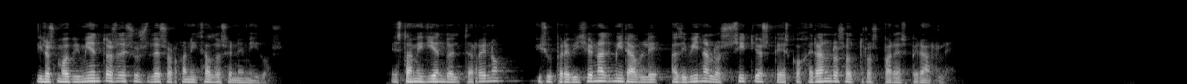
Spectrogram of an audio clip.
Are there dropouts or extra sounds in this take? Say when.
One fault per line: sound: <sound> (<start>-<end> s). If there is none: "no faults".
no faults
